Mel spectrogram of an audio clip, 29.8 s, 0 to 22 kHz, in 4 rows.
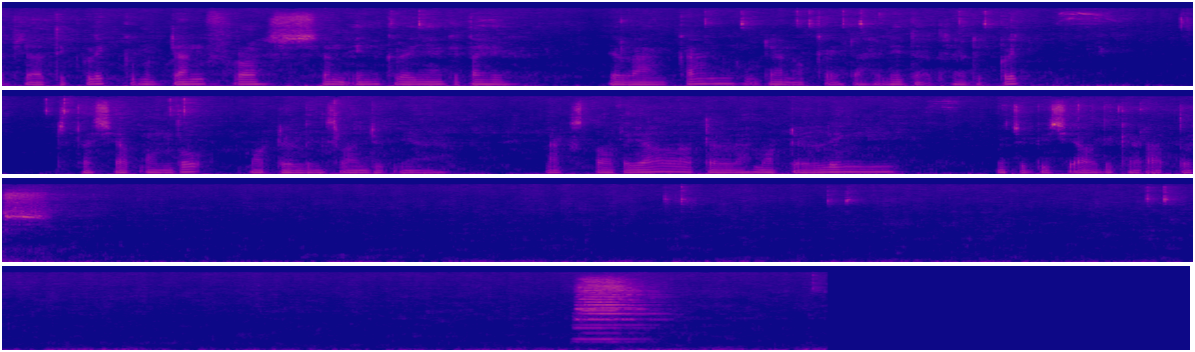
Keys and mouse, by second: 2.4 click, 4.4 click, 5.0 click, 5.3 click, 6.0 click, 7.7 click, 19.1 click, 20.1 click.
